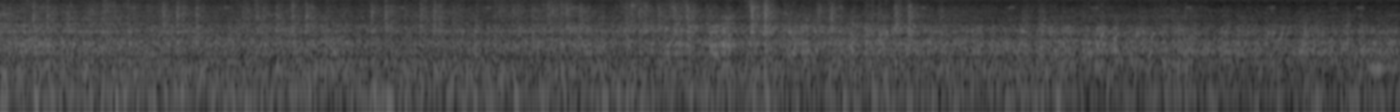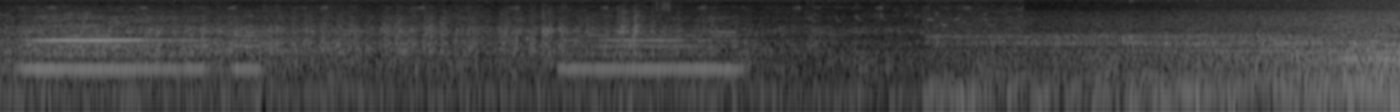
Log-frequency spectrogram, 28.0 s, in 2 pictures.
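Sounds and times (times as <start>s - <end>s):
train rumbling past: 0.0s - 28.0s
train horn: 13.6s - 17.5s, 19.2s - 22.0s.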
